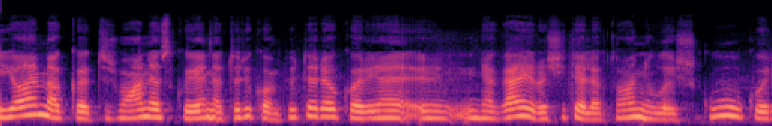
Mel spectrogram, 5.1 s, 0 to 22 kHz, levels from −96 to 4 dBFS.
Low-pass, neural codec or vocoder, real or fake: 14.4 kHz; vocoder, 44.1 kHz, 128 mel bands every 256 samples, BigVGAN v2; fake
